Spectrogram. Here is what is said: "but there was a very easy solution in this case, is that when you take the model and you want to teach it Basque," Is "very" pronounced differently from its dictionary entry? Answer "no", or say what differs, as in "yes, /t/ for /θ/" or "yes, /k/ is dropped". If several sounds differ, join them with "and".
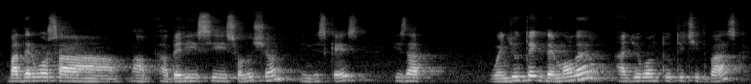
yes, /b/ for /v/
